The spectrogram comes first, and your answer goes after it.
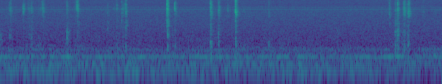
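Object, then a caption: Plastic laptop keyboard. Fingertips of both hands slowly type on the white plastic keys of a laptop keyboard, producing soft, short, bright clicks spaced unevenly apart. A steady low hum and faint rumble sit underneath the quiet tapping.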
